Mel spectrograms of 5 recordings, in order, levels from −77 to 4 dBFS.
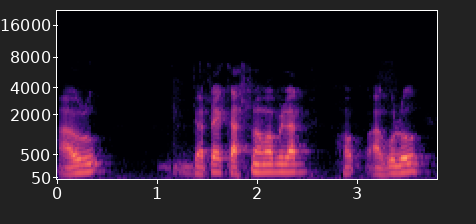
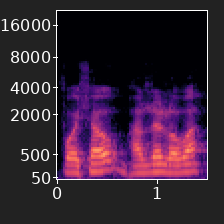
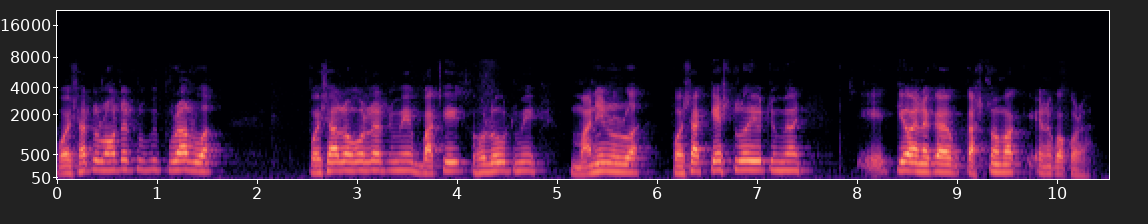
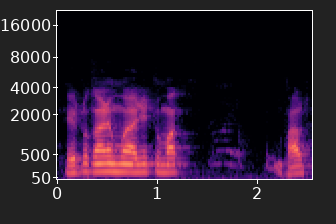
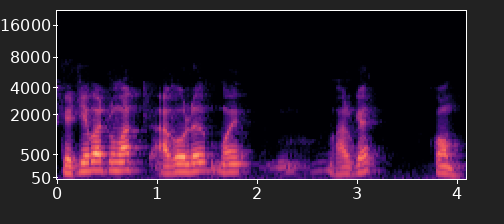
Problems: background sounds at intervals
